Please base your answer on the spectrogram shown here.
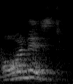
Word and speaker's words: honest: Do we say honest? No, we say honest. So honest pronunciation comes, H is silent, O is pronunciated. An hour, H is not, it's not hour, it's hour. So O-U-R is pronunciated, H is not pronunciated.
